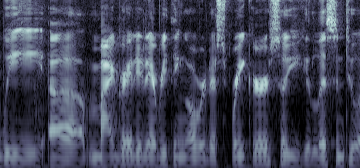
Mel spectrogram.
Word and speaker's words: Spreaker: And we migrated everything over to Spreaker so you could listen to us live via their app. Spreaker is spelled S-P-R-E-A-K-E-R.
